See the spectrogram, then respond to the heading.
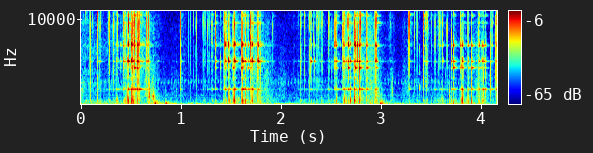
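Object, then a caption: Cut crystal tall glass tumbler. Long black nails tap and scratch the cut pattern near the open mouth of an empty, tall cut-crystal tumbler lying on its side. The result is bright, quick glassy clinks with very short ring, mixed with dry scraping in uneven bursts.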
